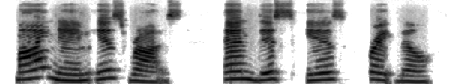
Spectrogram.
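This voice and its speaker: This woman puts on a character voice, pitched high and delivered at a very slow pace. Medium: read story. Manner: precise, formal.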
